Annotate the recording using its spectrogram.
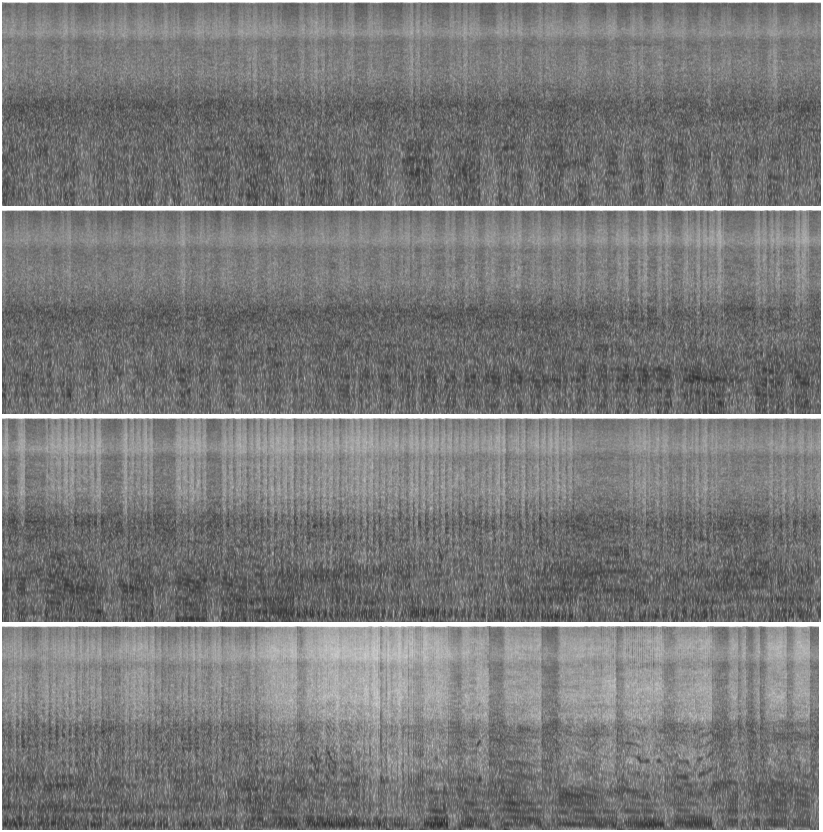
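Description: Motorcycle engine revved hard and repeatedly through a loud aftermarket exhaust that is spitting flames. Amplified music plays under it and comes to the fore near the end.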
